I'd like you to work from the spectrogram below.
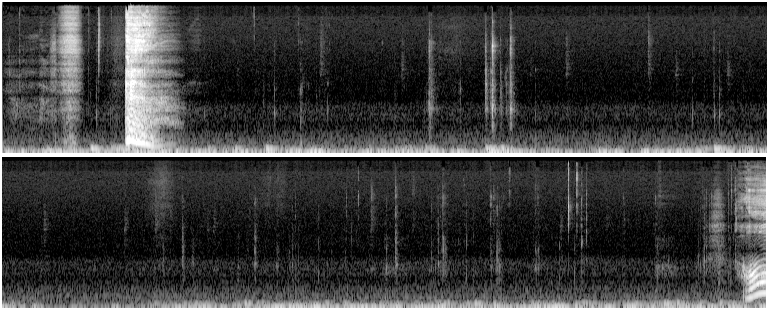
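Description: A computer keyboard with a sticky control key being typed on in a quiet room, a few sparse, soft key clicks scattered across a mostly still background.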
